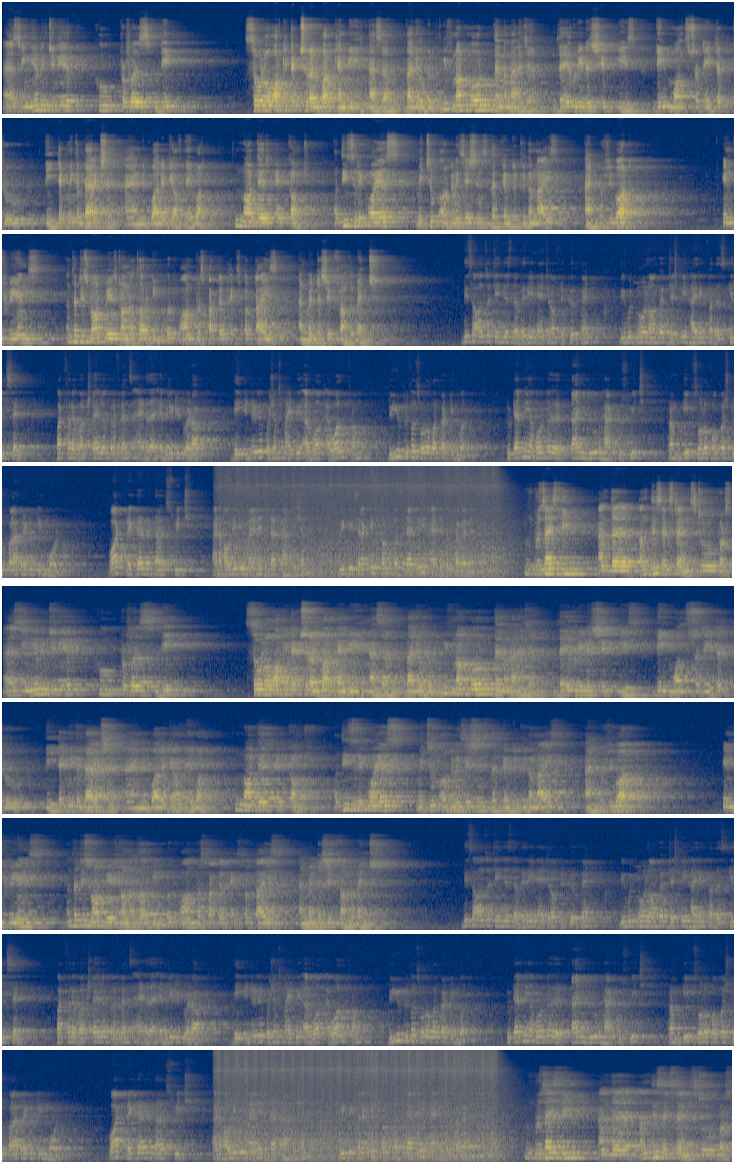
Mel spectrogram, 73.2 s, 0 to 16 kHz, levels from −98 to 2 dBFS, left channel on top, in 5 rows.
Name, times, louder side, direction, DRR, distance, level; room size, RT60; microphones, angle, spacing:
voice 1, 0.0-1.6 1.9-3.6 4.9-12.7 13.0-15.1 15.5-18.8 19.3-20.7 21.3-22.6 22.9-25.8 26.3-27.3 29.0-30.0 30.5-34.8 35.2-36.9 69.0-73.1, left 3 dB, 70° left, 5 dB, 0.7 m, -27 dB
voice 2, 38.5-41.3 41.6-44.3 45.0-48.0 48.5-51.1 51.6-53.2 54.0-56.6 57.2-59.8 60.7-62.3 62.8-64.7 65.3-68.1, left 2 dB, 20° left, 4 dB, 0.5 m, -34 dB
sound 1, 62.8-68.5, right 3 dB, 75° right, 0.8 m, -39 dB
7.1 x 6.4 x 5.6 m, 2.3 s
head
